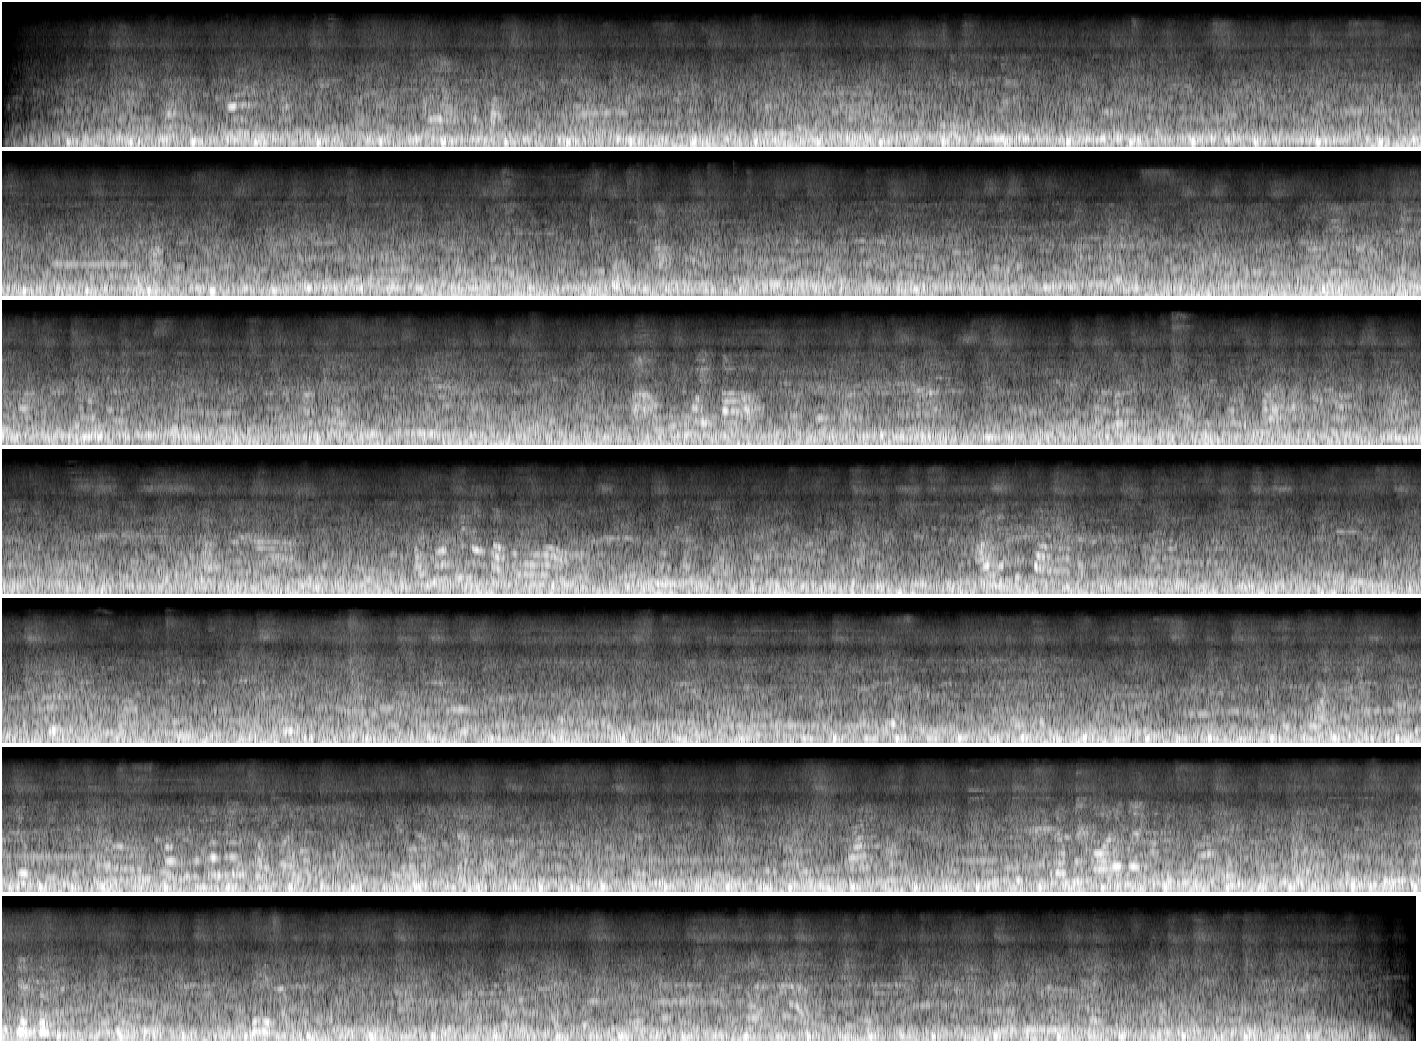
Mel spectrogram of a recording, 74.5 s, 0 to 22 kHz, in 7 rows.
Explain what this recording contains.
Café coffee shop at Ewha university area. Music. People talking in Korean.
20120528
